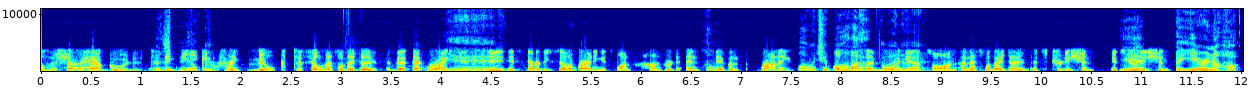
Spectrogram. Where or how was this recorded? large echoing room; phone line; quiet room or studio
phone line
